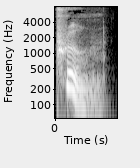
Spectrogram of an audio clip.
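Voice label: "prune", British English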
